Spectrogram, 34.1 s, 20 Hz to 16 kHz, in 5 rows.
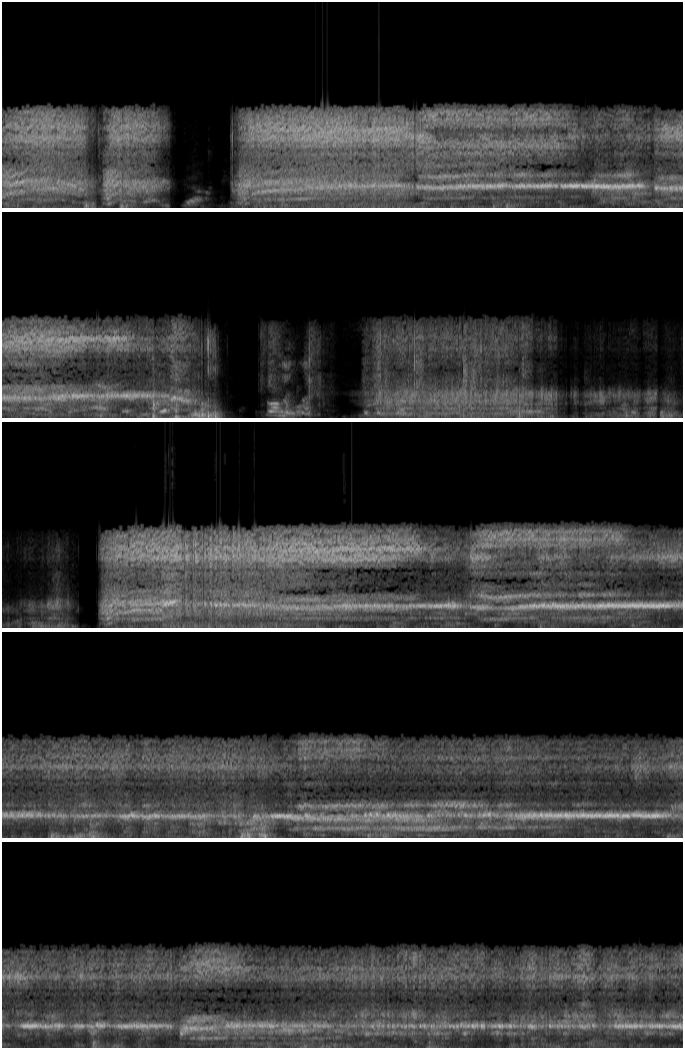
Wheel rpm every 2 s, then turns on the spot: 70, 160, 230, 220, 50, 10, 20, 160, 230, 230, 230, 220, 220, 240, 230, 230, 230.
10-14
